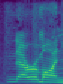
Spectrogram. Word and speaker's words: Narromine: Narromine, New South Wales, which was where I first played cricket.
